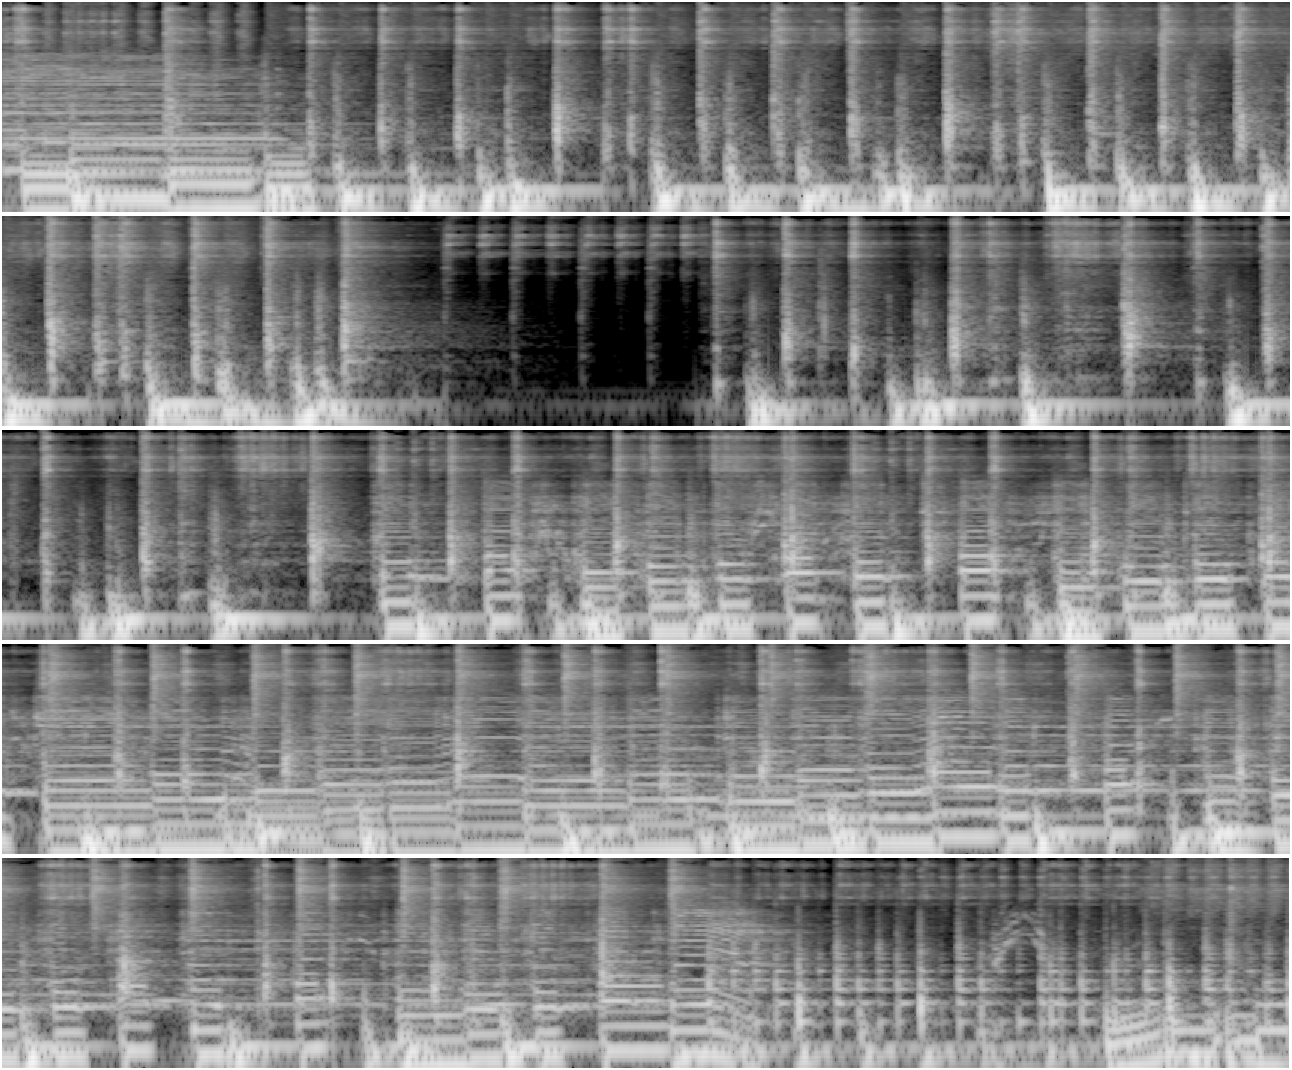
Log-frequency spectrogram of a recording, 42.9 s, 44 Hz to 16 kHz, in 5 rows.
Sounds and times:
Tambourine: 0.0 - 42.9.

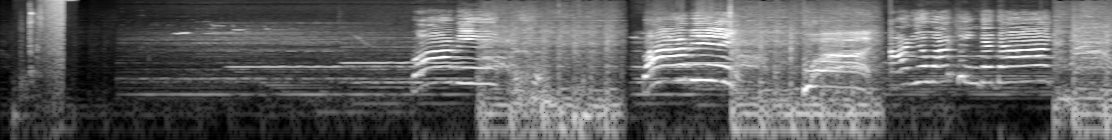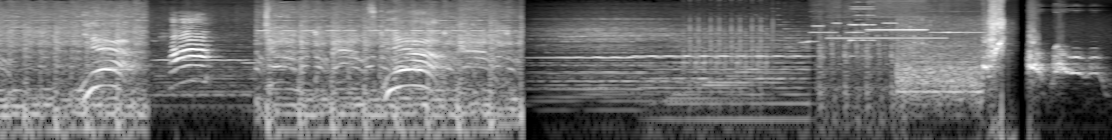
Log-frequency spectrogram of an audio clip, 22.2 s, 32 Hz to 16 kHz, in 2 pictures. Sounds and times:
Music: 1.2 - 20.4
Bow-wow: 21.0 - 22.2.

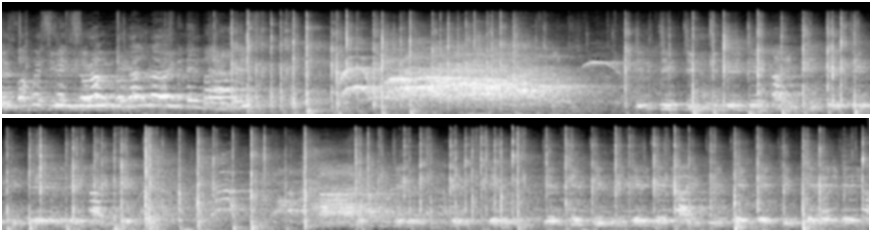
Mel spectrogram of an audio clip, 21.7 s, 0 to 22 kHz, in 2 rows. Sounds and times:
Choir: 0.0 - 13.5, 14.1 - 21.6
A capella: 0.0 - 21.6.

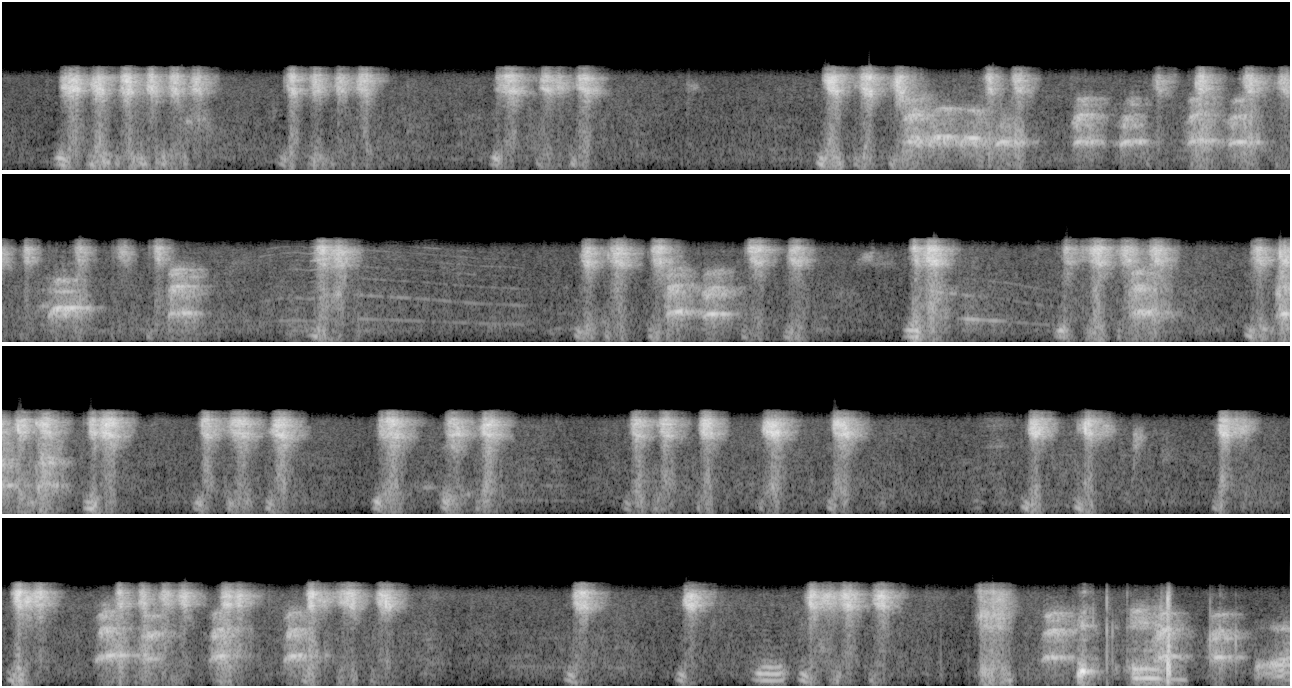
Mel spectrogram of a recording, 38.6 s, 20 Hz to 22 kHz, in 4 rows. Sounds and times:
Domestic animals, pets: 6.2 - 15.8, 16.4 - 23.2, 24.0 - 25.8, 27.0 - 32.1, 36.8 - 38.6.

